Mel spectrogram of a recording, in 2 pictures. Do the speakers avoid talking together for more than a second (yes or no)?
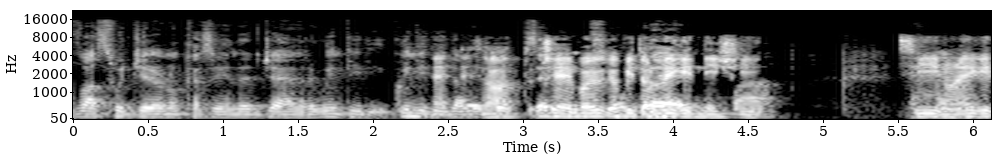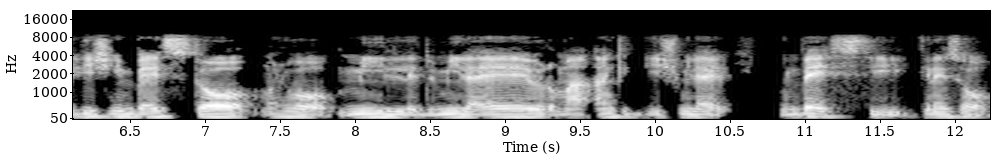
no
